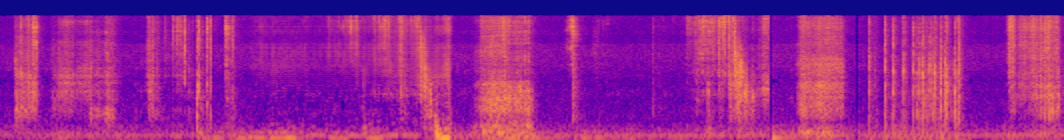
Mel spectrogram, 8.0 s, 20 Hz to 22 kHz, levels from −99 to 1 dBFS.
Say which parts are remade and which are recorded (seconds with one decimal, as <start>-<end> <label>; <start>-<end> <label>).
0.0-1.9 recorded; 1.9-3.4 remade; 3.4-8.0 recorded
